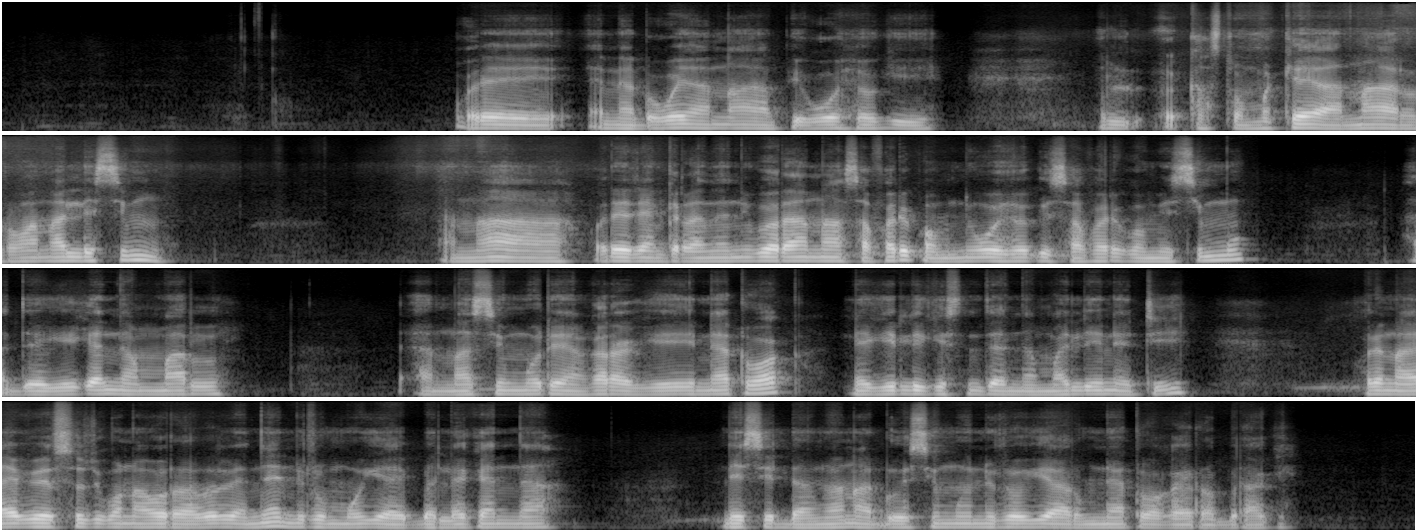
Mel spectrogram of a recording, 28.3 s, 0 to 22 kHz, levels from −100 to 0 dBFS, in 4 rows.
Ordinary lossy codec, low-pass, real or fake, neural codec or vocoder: none; none; fake; codec, 44.1 kHz, 7.8 kbps, DAC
